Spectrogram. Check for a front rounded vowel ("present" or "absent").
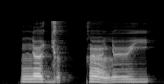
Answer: present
